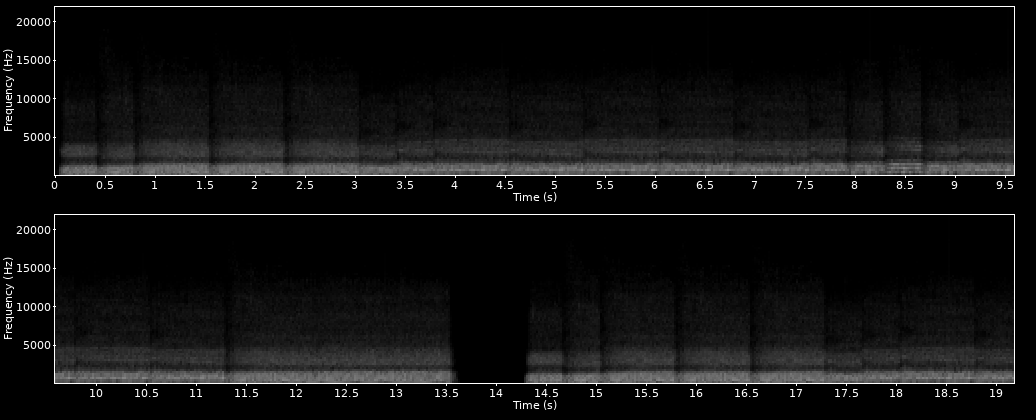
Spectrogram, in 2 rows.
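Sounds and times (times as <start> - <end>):
alto voice singing: 0.1 - 13.6, 14.3 - 19.1.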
